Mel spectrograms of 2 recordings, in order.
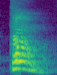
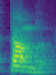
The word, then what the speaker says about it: thumb: the fifth one t-h-u-m this word should be pronounced as a thumb is here silent here p is the silent here not the thumb it should be thumb it should be not a tumblr so coming to the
